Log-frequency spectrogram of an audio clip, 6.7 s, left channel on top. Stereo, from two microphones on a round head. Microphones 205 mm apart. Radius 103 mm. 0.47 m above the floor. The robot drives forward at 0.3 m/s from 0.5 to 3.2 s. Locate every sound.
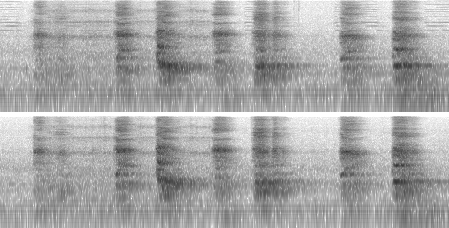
0.5 s crying: 15° right (ahead or behind), 3 m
